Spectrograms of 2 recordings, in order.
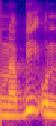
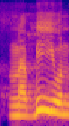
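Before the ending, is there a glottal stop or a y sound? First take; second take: glottal stop; y sound. First: A glottal stop comes before the ending. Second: A y sound comes before the ending. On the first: "dengan hamzah" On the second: "dengan ya"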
